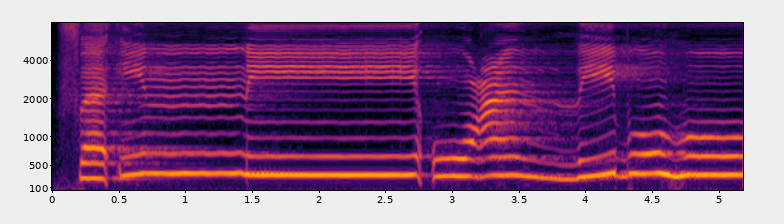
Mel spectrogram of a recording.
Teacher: Sedangkan hamzahnya yang u masuk ke kata kedua yaitu u'adzibuhu. Maka nunnya dipanjangkan, boleh 4 boleh 5 harokat. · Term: mad jaiz munfasil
